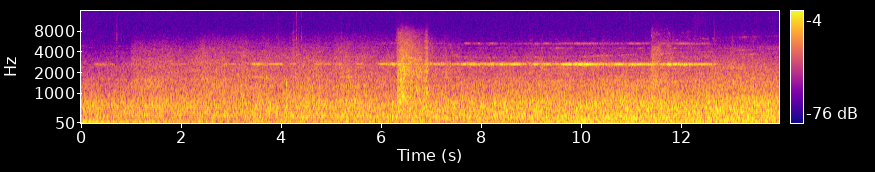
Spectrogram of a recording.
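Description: BNSF freight train rolling past, its locomotives and tank and hopper cars making a steady rumble on the rails that grows slightly louder. A thin, high wheel squeal comes and goes over it until near the end, and there is a short sharp burst about six and a half seconds in.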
